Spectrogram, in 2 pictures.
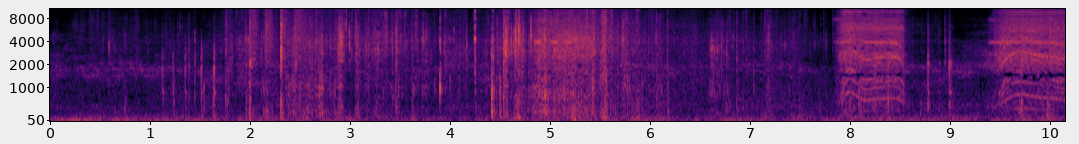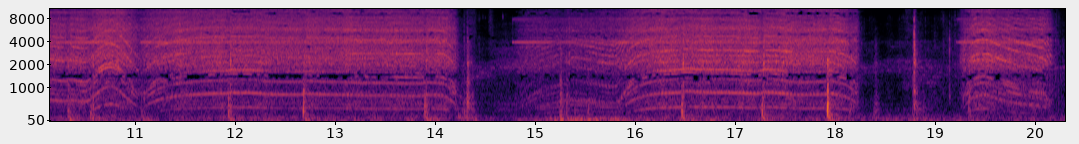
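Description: Cordless drill with a socket adapter spinning a bolt on a scooter, run in four bursts in the second half. Each burst starts with a rising whine and then holds steady; the longest lasts about five seconds. Before the drill runs there is a spell of clicking and rattling.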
